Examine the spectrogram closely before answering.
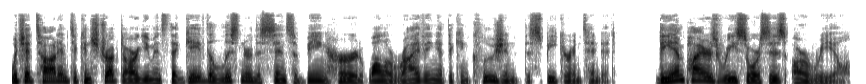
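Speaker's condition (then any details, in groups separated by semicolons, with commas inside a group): No condition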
